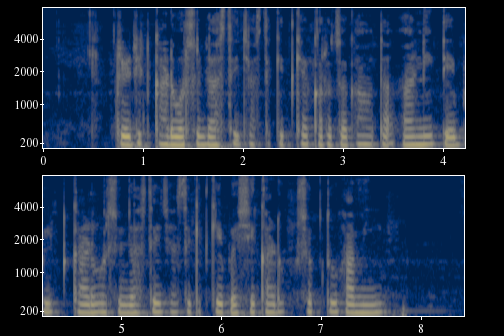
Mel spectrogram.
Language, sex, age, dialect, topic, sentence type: Marathi, male, 60-100, Southern Konkan, banking, question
